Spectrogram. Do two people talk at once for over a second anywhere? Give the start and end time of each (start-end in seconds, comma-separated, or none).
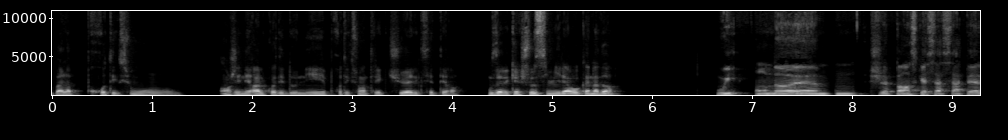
none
